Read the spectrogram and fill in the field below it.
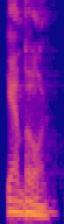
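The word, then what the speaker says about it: Gambon: So Michael, is it Gannon? So Gambone? – Michael Gannon? – Gambone. – Gambone? – Yeah. – Oh yes, I'm sorry. I said it wrong.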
